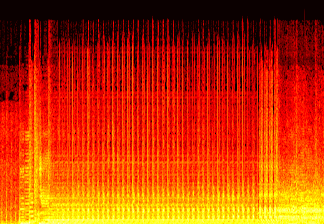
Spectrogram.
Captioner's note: glitchy laughter sound, which I find it funny, duh. :>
